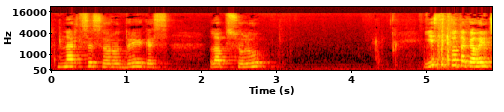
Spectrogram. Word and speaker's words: Narciso Rodriguez: меня они душат и narciso rodriguez l'absolu если кто то говорит что я неправильно произношу ароматы я произношу ароматы как у нас здесь произносится на итальянском языке не нет надобности изучать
